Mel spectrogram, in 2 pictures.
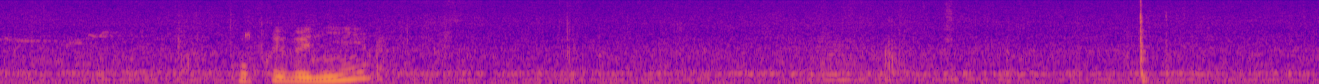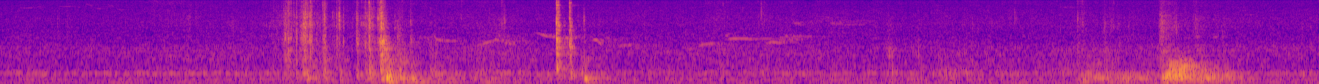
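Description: Honeybees in a very populous hive drone in a steady, dense buzz while the hive is smoked and a Dadant super is handled. Occasional knocks and a few spoken words rise above the hum.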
